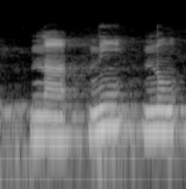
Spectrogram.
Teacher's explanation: mim kemudian yang kedua makhluk huruf nun seperti gambar berikut ini ujung lidah ketemu gusi gigi seri atas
